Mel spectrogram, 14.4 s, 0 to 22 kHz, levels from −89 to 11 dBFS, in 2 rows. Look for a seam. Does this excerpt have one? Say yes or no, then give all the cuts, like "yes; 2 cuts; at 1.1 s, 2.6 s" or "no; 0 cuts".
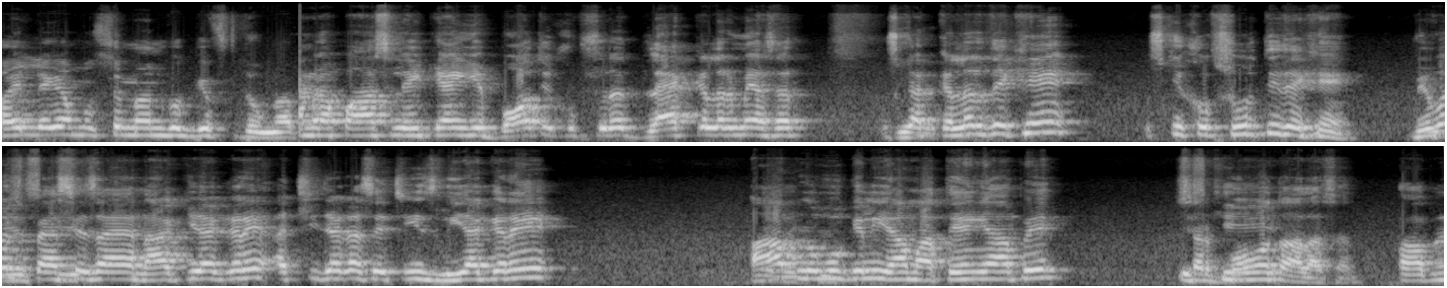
yes; 1 cut; at 1.5 s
